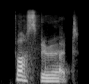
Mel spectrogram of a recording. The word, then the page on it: phosphorate: Indian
